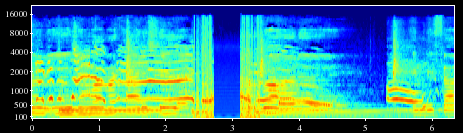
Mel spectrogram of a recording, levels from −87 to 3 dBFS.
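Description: The sound has an intermittent contact fault between 2.43 and 3.42 s. A loose cable or plug opens briefly, here for about 0.41 s. The sound drops out with crackle at each edge. Faint hiss remains while the line is open.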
